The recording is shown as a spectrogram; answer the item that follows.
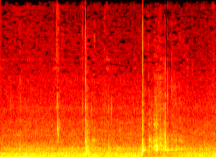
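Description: Steady low hum of kitchen equipment with a few short, sharp clinks of a metal ladle against steel pans and bowls as food is served out.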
